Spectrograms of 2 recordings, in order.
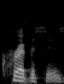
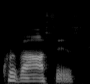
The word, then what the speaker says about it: crevasses: these deep cracks it's it's kind of a french term it's uh cravassus you know it's not just crevices it's pronounced crevasses and so there are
